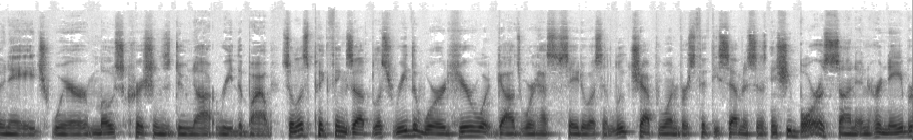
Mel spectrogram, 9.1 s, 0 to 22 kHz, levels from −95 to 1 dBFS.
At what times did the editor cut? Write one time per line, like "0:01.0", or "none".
0:02.7
0:07.7

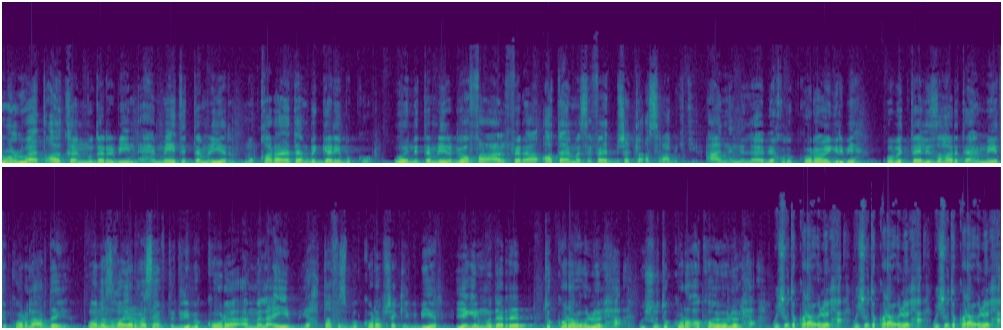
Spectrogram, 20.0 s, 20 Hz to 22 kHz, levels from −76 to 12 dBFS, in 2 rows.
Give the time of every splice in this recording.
0:15.4

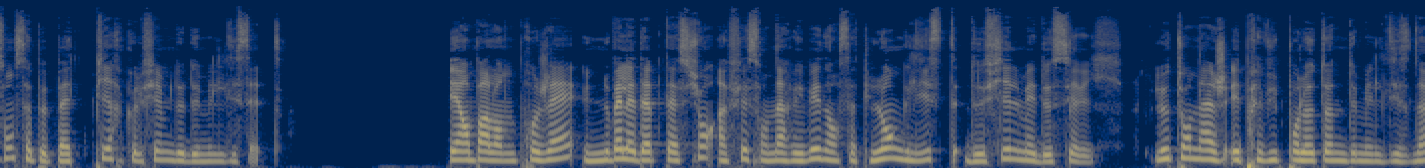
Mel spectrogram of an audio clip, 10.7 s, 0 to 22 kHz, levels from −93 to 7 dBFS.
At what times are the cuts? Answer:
0:08.5

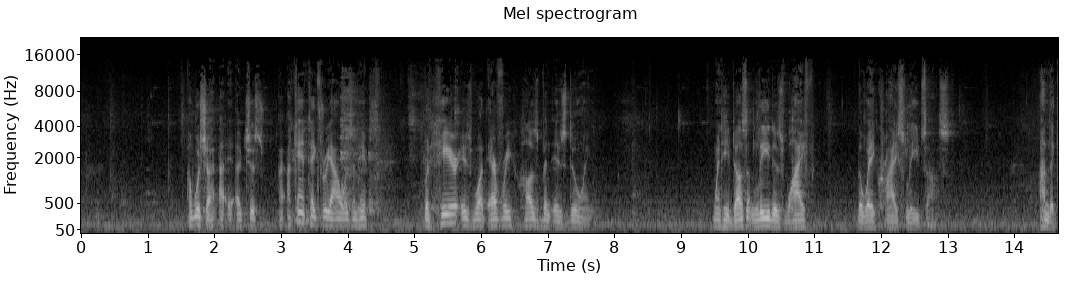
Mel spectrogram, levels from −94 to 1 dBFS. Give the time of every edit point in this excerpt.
none

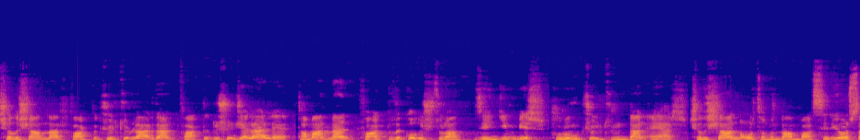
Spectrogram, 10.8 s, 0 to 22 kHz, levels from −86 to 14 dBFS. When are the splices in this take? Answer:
0:02.2

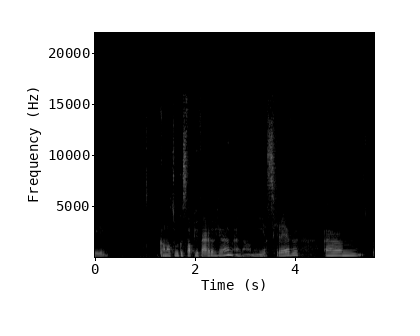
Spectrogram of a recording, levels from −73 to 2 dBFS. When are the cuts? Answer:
0:01.1

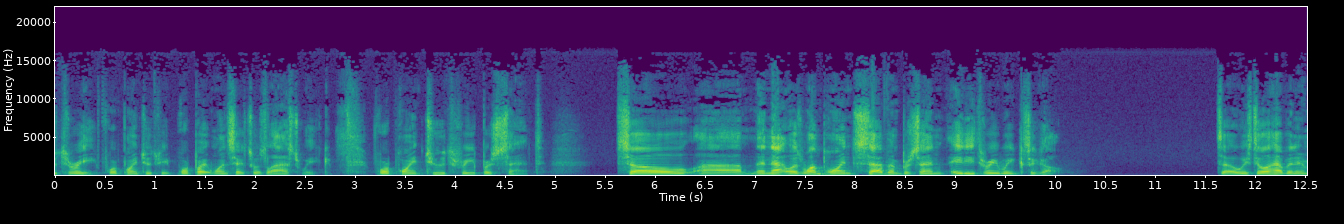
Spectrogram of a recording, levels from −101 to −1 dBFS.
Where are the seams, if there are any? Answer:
none

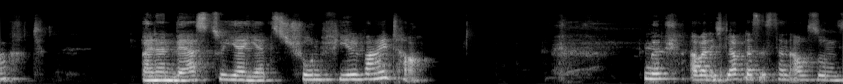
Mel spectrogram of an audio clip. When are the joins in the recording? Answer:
none

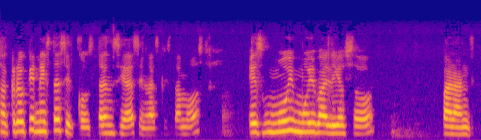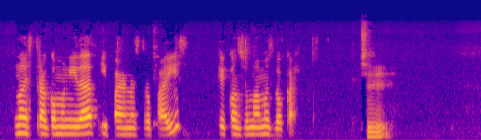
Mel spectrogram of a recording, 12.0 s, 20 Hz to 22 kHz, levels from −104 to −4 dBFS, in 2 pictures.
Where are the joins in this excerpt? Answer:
none

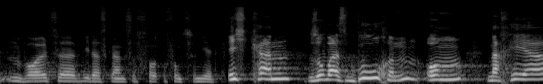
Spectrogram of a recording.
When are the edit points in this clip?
0:02.2

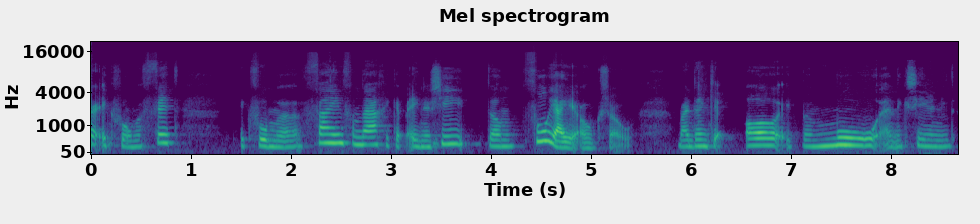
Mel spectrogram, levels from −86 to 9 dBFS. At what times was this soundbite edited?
none

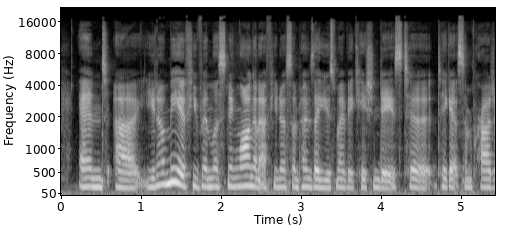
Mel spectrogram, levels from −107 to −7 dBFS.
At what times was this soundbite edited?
none

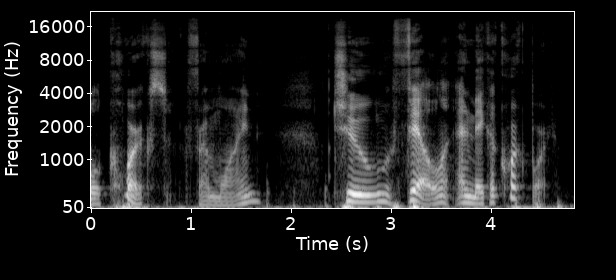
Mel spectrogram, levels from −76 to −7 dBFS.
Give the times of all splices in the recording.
0:02.4

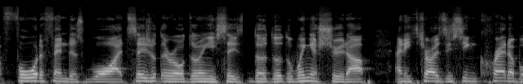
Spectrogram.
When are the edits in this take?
0:02.4

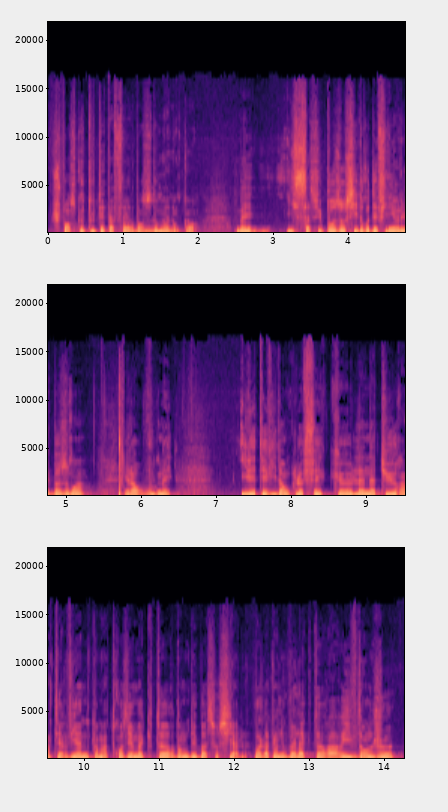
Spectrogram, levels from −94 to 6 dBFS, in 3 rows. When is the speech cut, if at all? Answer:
0:06.2
0:12.2

